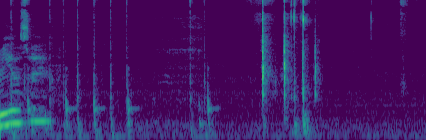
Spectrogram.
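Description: Laptop keys click as a finger taps them.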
